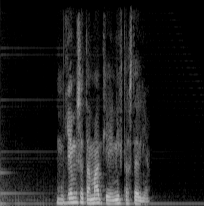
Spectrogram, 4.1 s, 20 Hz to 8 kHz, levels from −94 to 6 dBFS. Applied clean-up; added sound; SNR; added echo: neural separator model SepFormer DNS4.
